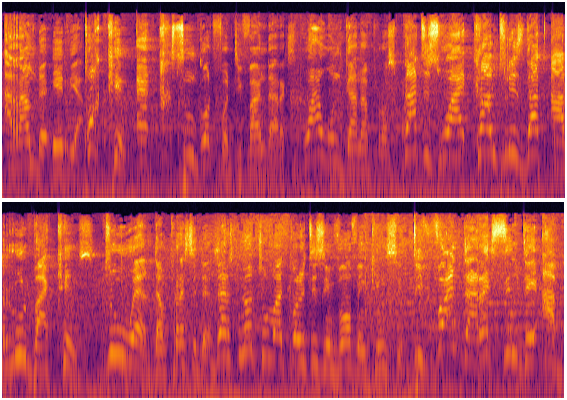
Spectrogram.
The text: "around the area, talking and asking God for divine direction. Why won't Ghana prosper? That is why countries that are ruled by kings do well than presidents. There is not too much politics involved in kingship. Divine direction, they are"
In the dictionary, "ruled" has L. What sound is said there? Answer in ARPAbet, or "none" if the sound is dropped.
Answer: L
